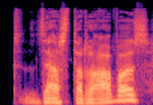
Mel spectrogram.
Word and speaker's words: Zastava: And a third of all illegal handguns on Swedish streets are Serbian zasta zastavas.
